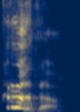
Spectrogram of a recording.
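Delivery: "Crudo" with a light tapped r; teacher model. Shown as a demonstration. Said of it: "Here's a word that means raw".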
